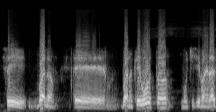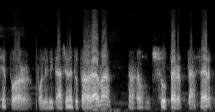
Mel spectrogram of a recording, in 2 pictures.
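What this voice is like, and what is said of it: Córdoba Argentine Spanish accent. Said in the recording (Spanish): “cordobés el tipo, bueno, escapa la tonada cuando saluda ... con esta tonadita”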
